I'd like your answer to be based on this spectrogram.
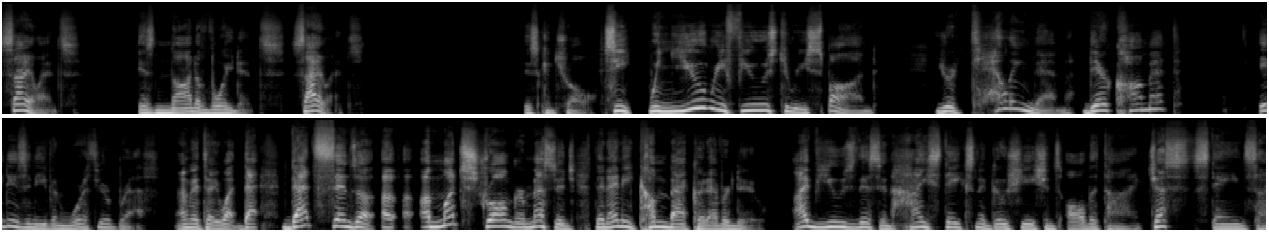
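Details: Adult male who self-reports that he stutters or stammers, with repeated words in his natural speech; stuttering.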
